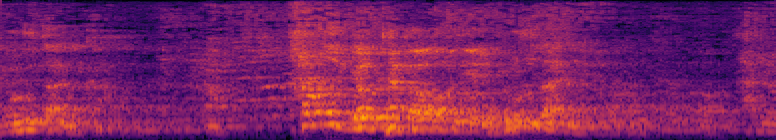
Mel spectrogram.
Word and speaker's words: 요르단강: 이렇게 전부로 요단강이라 해요. 그것을 갈릴리 호숫가에서부터 쭉 물줄기가 내려오면서 사해까지 내려오잖아요. 이 강을 요단강이다. 우리는 요단강이라고 하지만 본래 발음은 요르단강이다. 요르단강.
